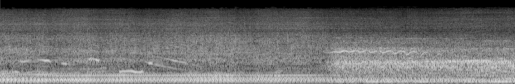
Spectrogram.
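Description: Paramotor trike's propeller engine running at a steady pitch. A little over three seconds in, the sound cuts abruptly to a louder, noisier mix with a wavering high tone over a pulsing low beat.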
